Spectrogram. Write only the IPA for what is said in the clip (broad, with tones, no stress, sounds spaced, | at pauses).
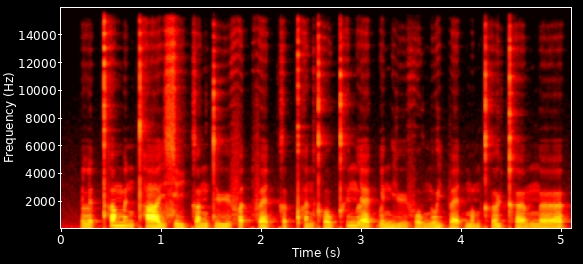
l ɵ˨ t̚ t̪ʰ ɐ˥ m ɵ˨˥ n t̪ʰ aː˨˧ j s iː˨˩ k ɐ˨˥ ŋ t̪ yː˨˥ f ɐ˧ t̚ f ɛː˨ t̚ k ɐ˧ k̚ pʰ ɐ˨˩ n kʰ o˨˥ w kʰ ɪ˥ ŋ l ɛː˨˥ k̚ l ɪ˨˥ ŋ j yː˨˩ f o˨ w n̪ uː˧ j p ɛː˨ t̚ m ɐ˨˩ m kʰ ɵ˥ ɥ kʰ œː˨ m ŋ œː˨˥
